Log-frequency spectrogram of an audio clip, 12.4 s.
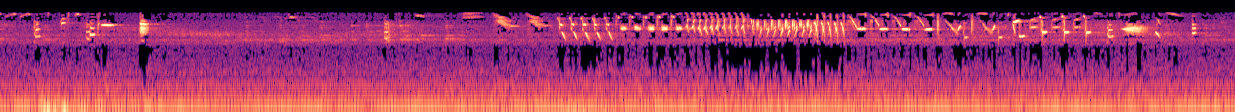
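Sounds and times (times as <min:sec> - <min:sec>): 
osetnik bird singing: 0:00.0 - 0:12.3.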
